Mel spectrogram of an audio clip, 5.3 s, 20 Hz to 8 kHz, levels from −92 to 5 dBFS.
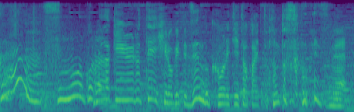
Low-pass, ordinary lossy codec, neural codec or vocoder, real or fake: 7.2 kHz; none; none; real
